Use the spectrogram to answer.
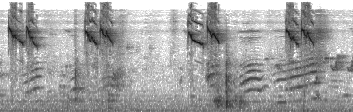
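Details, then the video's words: Oriental white-eye repeating paired piercing down-slurred whistles about every one and a half seconds, with lower warbled phrases and faint chatter behind. "Jamin Pleci Lain Nyaut Gacor Dengar Suara Burung Pleci Ini"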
